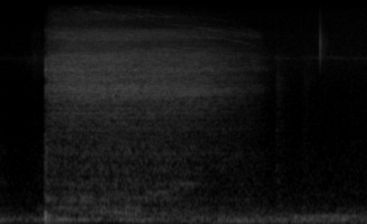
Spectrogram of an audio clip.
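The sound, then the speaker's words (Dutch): A long, deep inhalation drawn in steadily through the mouth for about two seconds, breathy and hissing, then fading off, by a person seated on a chair doing a breathing exercise and pressing on the floor while breathing in; no talking. “En dan een wat langere inademing.”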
